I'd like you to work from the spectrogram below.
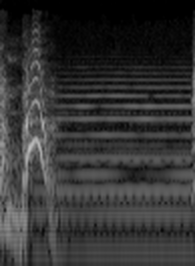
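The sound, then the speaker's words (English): A single short, loud dog bark with a rising-falling pitch, followed by a steady, buzzing electronic hum that fills the rest of the moment. “Yes, and dogs.”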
